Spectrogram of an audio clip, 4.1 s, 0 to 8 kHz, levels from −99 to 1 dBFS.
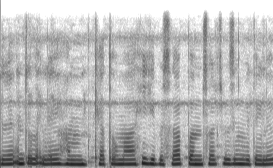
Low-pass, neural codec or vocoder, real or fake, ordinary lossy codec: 7.2 kHz; autoencoder, 48 kHz, 128 numbers a frame, DAC-VAE, trained on Japanese speech; fake; none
